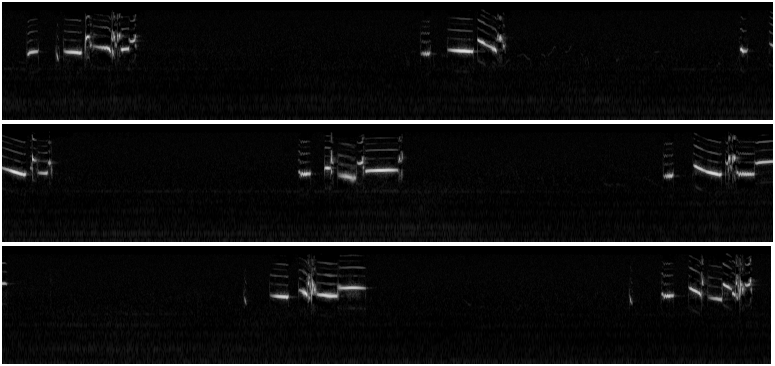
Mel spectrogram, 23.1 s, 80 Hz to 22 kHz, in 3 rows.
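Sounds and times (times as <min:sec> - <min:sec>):
Sahara horned lark singing: 0:00.2 - 0:01.4, 0:04.2 - 0:05.9, 0:07.4 - 0:08.3, 0:10.7 - 0:11.8, 0:14.2 - 0:15.5, 0:17.8 - 0:19.1, 0:21.7 - 0:23.0.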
